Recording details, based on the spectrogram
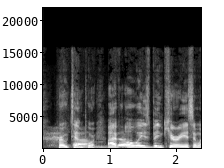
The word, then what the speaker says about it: pro tempore: Is it pro tempore or pro tempore? – It's pro tempore.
